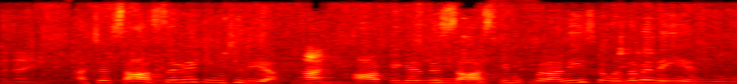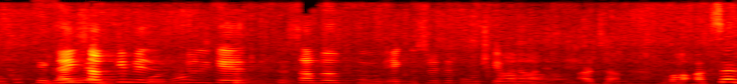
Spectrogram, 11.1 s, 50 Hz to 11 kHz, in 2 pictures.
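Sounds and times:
food sizzling in a pan: 0:00.0 - 0:11.0
woman speaking into a microphone: 0:00.0 - 0:11.0.

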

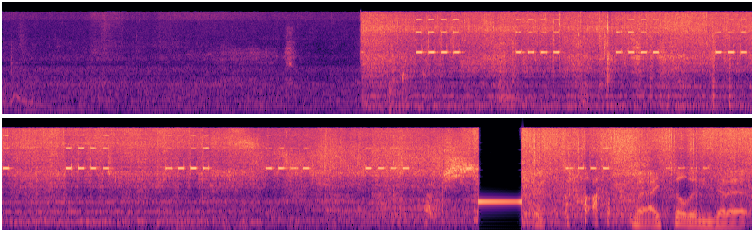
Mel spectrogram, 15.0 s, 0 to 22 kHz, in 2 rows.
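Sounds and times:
electronic alarm beeping: 0:04.1 - 0:13.7, 0:14.4 - 0:14.8
steady hiss: 0:09.5 - 0:15.0.

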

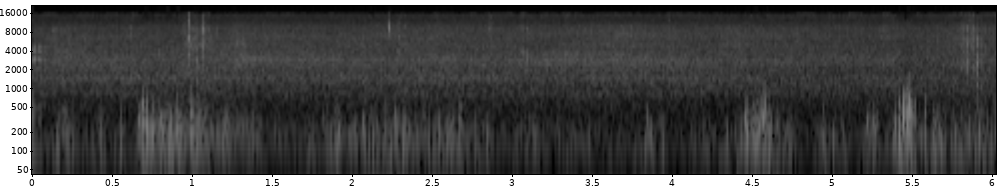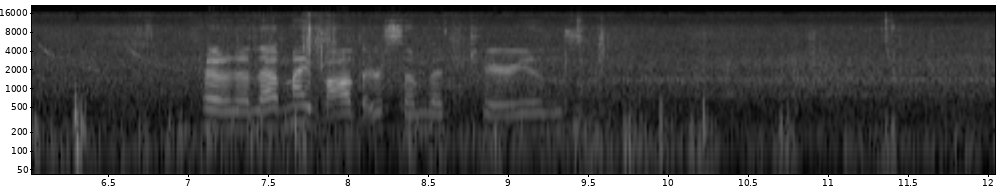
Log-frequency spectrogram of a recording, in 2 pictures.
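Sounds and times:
wind buffeting microphone: 0:00.0 - 0:12.0
leaves rustling: 0:00.2 - 0:11.9.

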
